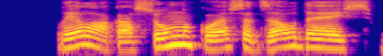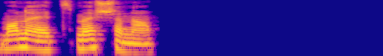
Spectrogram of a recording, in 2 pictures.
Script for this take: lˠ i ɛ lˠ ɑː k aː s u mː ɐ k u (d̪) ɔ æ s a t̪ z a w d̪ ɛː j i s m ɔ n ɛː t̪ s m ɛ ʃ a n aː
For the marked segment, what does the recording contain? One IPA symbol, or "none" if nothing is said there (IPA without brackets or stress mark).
none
